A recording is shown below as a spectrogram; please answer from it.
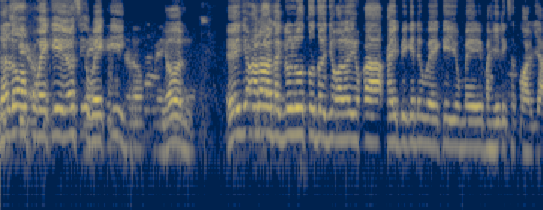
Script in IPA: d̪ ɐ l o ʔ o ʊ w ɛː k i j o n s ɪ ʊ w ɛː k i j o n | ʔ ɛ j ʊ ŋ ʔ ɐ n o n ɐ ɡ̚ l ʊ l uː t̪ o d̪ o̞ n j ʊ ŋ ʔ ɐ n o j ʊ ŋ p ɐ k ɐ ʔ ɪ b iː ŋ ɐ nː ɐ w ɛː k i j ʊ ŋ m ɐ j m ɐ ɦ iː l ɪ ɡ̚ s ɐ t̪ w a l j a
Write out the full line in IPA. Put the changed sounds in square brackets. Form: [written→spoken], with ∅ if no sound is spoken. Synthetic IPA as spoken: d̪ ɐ l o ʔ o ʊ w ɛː k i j o n s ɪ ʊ w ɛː k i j o n | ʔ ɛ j ʊ ŋ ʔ ɐ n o n ɐ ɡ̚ l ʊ l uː t̪ o d̪ o̞ n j ʊ ŋ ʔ ɐ n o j ʊ ŋ [p→k] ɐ k ɐ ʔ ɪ b iː [ŋ→ɡ] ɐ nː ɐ w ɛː k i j ʊ ŋ m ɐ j m ɐ ɦ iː l ɪ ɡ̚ s ɐ t̪ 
